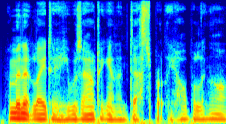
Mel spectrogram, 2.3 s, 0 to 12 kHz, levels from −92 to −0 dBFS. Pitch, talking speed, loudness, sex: 90 Hz, 290 wpm, -22 LUFS, male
